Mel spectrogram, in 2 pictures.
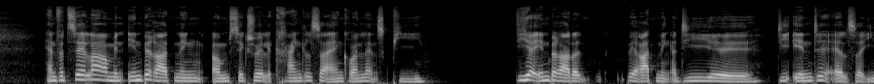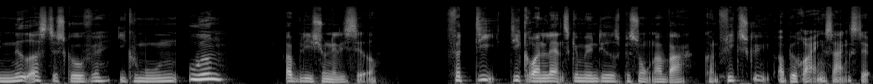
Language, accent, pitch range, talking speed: Danish, native, 135-170 Hz, 125 wpm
